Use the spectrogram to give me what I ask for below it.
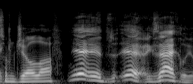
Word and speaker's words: jollof: off, it's jollof.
